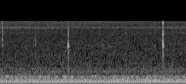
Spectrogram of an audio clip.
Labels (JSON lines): {"label": "anthrophony, boat engine", "recorder": "HydroMoth"}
